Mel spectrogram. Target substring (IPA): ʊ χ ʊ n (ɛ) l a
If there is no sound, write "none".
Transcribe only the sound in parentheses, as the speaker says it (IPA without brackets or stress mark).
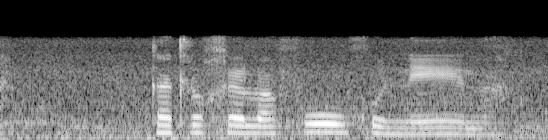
ɛː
